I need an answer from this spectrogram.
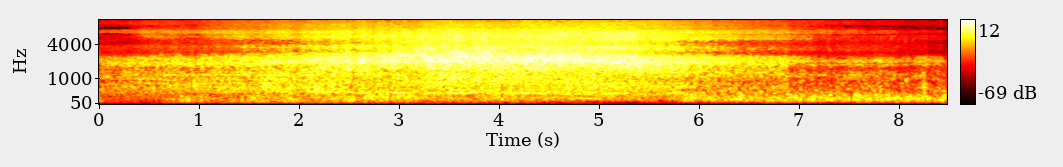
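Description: A Northern diesel multiple unit passing close by at speed: a rushing noise of wheels on rail that builds, peaks around the middle and fades away.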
